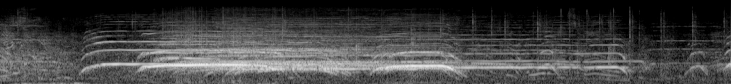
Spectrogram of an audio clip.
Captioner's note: cheers and applause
